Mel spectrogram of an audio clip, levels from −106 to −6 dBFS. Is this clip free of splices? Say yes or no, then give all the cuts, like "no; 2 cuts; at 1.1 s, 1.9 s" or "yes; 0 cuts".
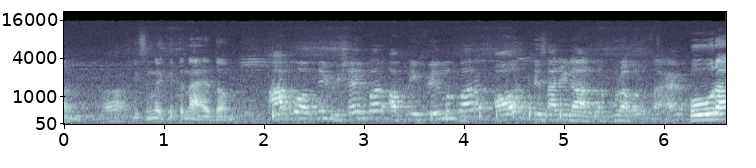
yes; 0 cuts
